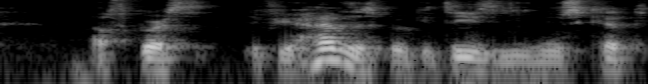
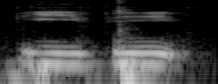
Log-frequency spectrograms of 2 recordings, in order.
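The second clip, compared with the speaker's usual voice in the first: two high toots; imitated train beeps; 6 semitones higher than usual. Shown as a demonstration. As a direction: toot like a train horn. Train whistle for the train card.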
